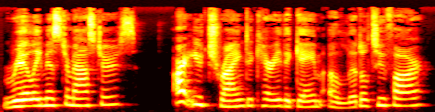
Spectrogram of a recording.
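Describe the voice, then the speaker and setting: A woman's voice: fairly high pitch, moderate pace, close to an everyday voice. A woman playing a shrewd, confident newspaper reporter with poised, theatrical delivery in a 1940s-style radio drama. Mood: cool accusation. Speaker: voice actor.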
